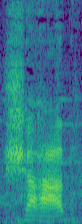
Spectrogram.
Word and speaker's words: Shahab: His name is Shahab. – Shahab. – It rhymes with Bob, he would say.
